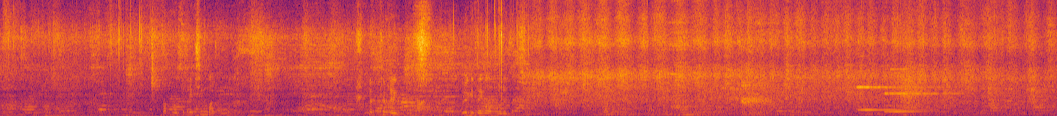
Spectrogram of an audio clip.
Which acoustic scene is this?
restaurant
